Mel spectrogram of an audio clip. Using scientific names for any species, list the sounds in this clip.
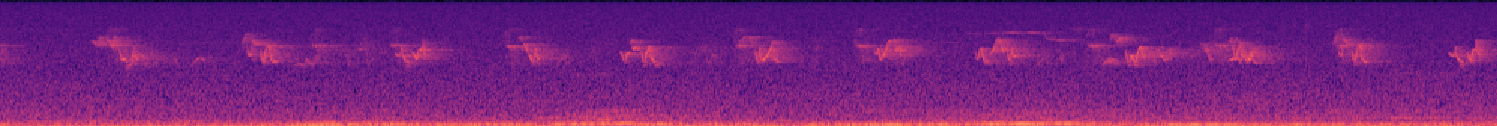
Vireo olivaceus, Piranga olivacea, Setophaga virens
